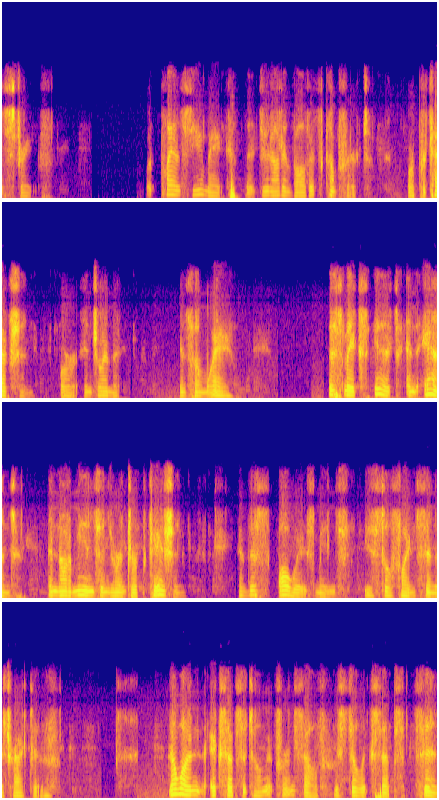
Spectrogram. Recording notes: ACIM Daily Conference Call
